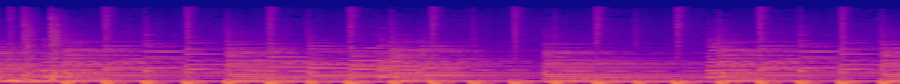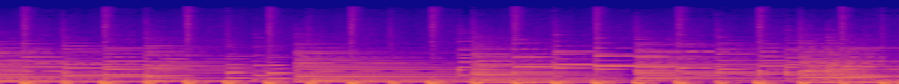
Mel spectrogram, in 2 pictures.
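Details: Upbeat jazzy instrumental music with steady drums, piano and bass fills the whole stretch.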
